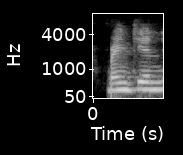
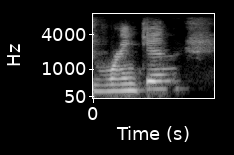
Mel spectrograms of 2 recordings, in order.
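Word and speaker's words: Röntgen: umlaut above the o i cannot do any justice to german um pronunciation it's a very throaty um throaty sound it sounds like you're trying to hack up a hairball if you said this correctly but the americanized way to say that is rankin and typically you can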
